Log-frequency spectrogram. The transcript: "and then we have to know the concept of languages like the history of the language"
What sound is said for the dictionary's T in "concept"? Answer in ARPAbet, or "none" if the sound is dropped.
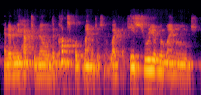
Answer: none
